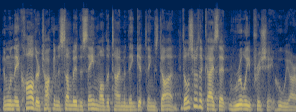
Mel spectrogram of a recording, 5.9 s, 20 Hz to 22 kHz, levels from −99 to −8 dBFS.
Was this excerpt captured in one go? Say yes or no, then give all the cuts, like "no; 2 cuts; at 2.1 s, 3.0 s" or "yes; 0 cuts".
no; 1 cut; at 3.5 s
